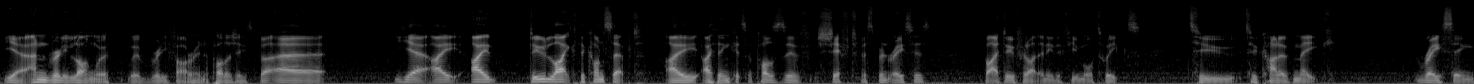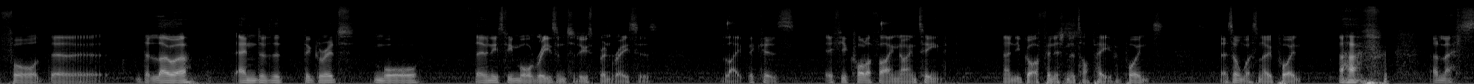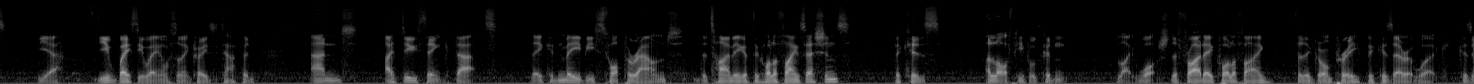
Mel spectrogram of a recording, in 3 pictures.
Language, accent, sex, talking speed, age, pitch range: English, British, male, 180 wpm, 20-39, 90-105 Hz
